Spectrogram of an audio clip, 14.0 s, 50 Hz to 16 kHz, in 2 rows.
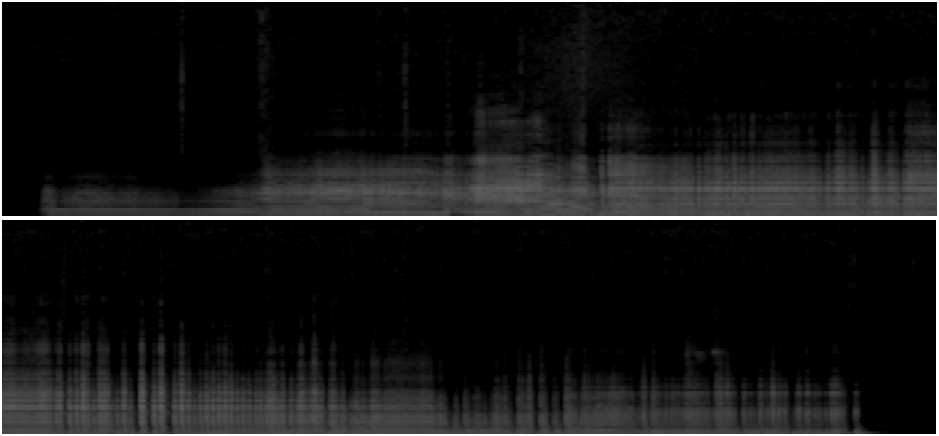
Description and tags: creaky door 1
A creaking wooden door (with metal hinges.) This sound is a long drawn-out very low-pitched creak. Recorded in stereo using a H2n.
